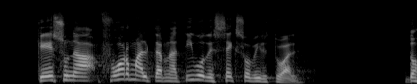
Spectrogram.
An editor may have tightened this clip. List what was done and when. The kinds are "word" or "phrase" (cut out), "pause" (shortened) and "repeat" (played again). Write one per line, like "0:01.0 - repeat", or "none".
none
